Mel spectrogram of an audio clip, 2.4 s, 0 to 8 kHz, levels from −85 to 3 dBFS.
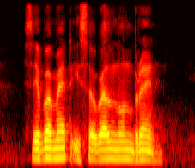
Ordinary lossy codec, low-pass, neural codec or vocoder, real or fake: none; 7.2 kHz; codec, 16 kHz, 2 kbps, X-Codec, WavLM features, trained on Multilingual LibriSpeech; fake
